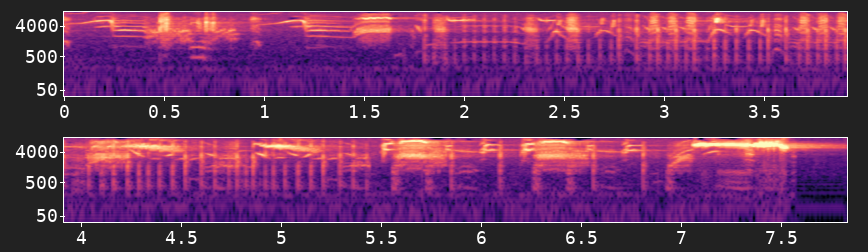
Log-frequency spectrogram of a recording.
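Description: A bird sings a long, intricate warbling song of rapid, varied notes, chirps and trills, rising to brighter high whistles near the end, with no talking. The warble is a rich, complex song type that differs between individual birds.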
